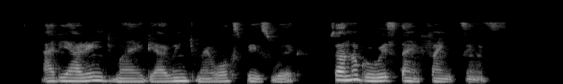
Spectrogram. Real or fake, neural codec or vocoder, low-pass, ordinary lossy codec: real; none; 7.2 kHz; none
